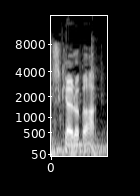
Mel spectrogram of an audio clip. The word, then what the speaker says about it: Scrab: The scrab, pronounced scarabak, according to this hint, is a majestic-looking cutie patootie with aerodynamic design, perfectly suited for charging like an armored knight.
